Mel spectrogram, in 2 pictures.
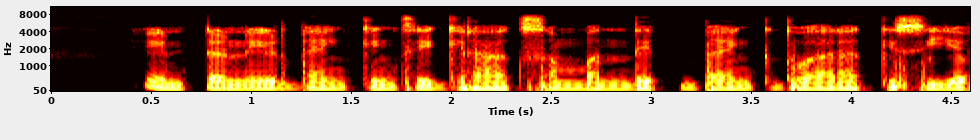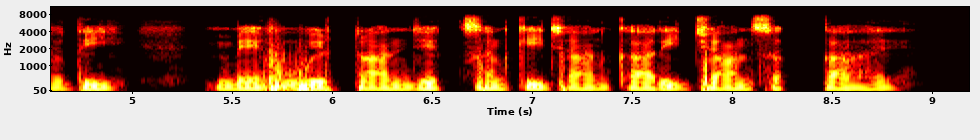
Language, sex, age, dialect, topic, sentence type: Hindi, male, 36-40, Marwari Dhudhari, banking, statement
